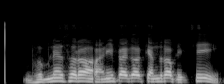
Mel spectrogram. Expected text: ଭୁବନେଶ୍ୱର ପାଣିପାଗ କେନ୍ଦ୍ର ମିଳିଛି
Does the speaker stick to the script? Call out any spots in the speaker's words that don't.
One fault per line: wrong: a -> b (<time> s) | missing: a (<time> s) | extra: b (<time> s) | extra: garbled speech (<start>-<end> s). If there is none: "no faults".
no faults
